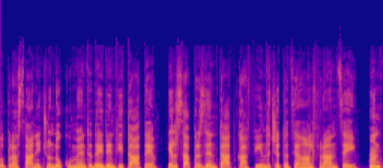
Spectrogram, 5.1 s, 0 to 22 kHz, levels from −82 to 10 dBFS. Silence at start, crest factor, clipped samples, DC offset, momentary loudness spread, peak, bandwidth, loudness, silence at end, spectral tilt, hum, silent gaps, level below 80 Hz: 0 s; 16 dB; under 0.1%; under 0.1%; 3 LU; 0 dBFS; 16 kHz; -15 LUFS; 0.05 s; -4.5 dB/octave; none; 2.15-2.20 s; -42 dBFS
